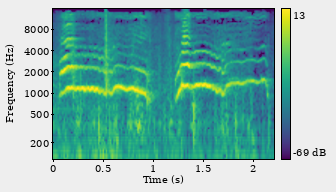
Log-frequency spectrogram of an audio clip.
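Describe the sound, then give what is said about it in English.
Lola, a golden retriever caring for a litter of puppies, whimpers and growls, giving two drawn-out, high, wavering whines with a rough low undertone, no voices present. “At least for now, for this litter, Lily can rely on Lola the Golden Retriever to take care of her puppies as only a dog can.”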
